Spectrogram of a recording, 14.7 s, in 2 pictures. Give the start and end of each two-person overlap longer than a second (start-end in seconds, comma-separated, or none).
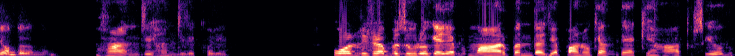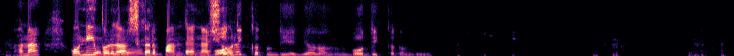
7.9-9.8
